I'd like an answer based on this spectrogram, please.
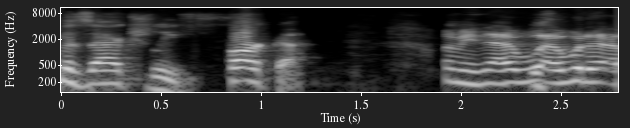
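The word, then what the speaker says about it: Farke: probably say what f-a-r-k-e yep how would you pronounce that farc yeah ex you're right that's exactly correct and that would be not right right so his name is actually farka i mean i would i would have guessed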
